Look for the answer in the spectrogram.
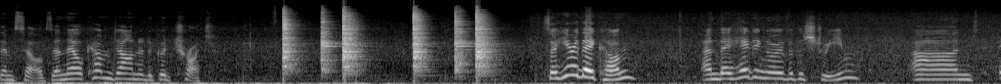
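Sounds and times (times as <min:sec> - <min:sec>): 
speech: 0:00.0 - 0:02.2, 0:05.5 - 0:06.4, 0:07.0 - 0:10.0
metallic clanks struck against a gate to call sheep: 0:02.8 - 0:05.2.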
